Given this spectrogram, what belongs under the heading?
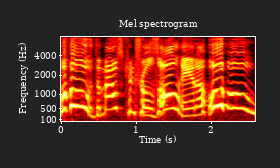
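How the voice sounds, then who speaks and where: This is a put-on character voice with a playful tone and an extremely high pitch. The pitch swings very widely at a moderate pace. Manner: playful, laughing.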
